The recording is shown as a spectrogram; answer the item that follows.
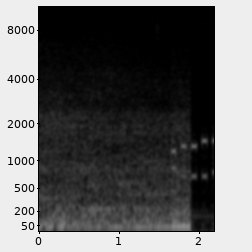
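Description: Steady street traffic noise. Near the end, three short electronic beeps step up in pitch, then the sound cuts off abruptly.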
